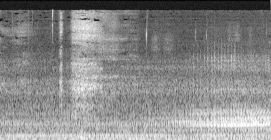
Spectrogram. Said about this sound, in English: And there goes that that sports car.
